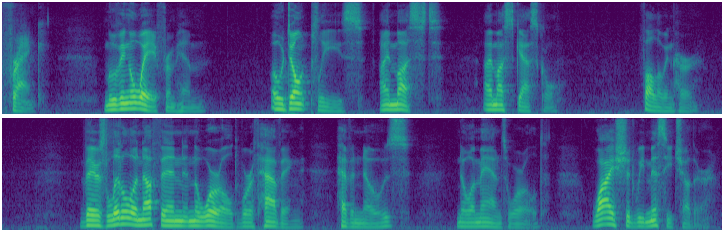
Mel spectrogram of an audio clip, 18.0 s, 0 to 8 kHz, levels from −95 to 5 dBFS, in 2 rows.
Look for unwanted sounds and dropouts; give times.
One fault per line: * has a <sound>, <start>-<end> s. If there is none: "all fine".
all fine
